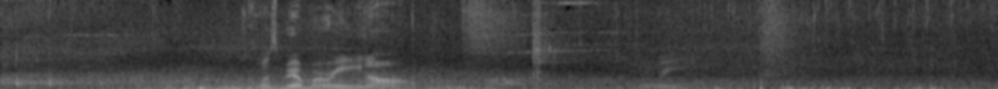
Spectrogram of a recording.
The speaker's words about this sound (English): But anyway, let this buses pass. It's loud.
